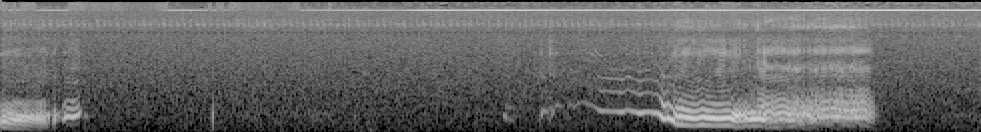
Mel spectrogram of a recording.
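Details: Raccoon dog Pochi asleep and snoring with a funny face. After a short snore and some faint clicks, a thin rising tone swells into a long, full, droning nasal snore of about a second.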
